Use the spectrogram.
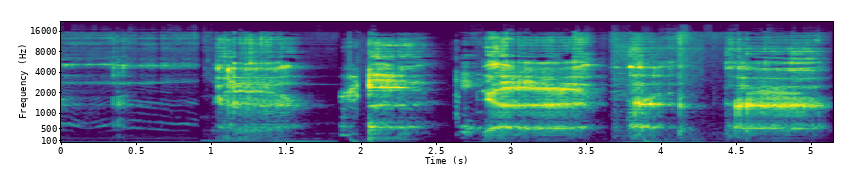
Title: Pretty girl burping compilation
